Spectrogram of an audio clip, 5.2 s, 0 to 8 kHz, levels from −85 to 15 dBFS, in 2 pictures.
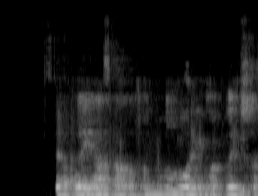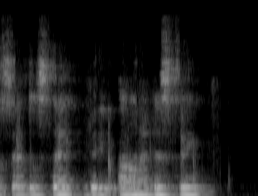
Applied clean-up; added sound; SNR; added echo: neural mask model DeepFilterNet 3.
